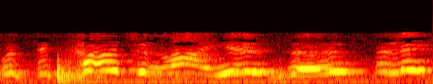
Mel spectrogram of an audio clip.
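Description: A person's voice whimpering in short phrases, its pitch wavering up and down.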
